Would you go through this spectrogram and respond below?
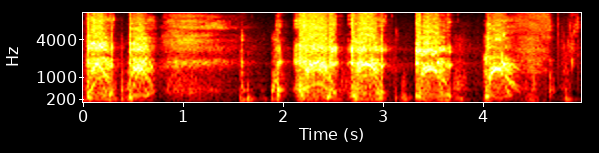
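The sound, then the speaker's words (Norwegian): A run of harsh, loud coughs in quick succession, about six bursts over five seconds, mixed with raspy throat clearing between them, with no talking; the person coughing has an itchy throat. “Når jeg bare hosta mange”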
